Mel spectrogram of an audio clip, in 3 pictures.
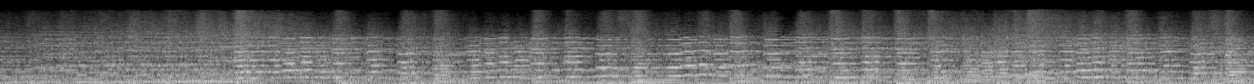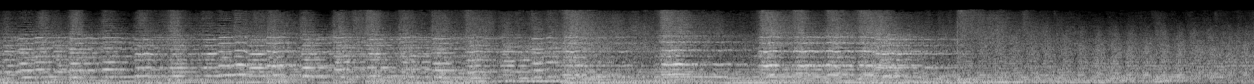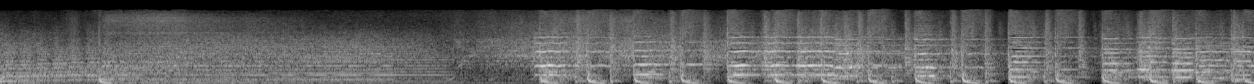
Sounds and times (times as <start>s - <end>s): Pop music: 0.0s - 37.6s.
